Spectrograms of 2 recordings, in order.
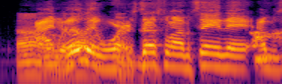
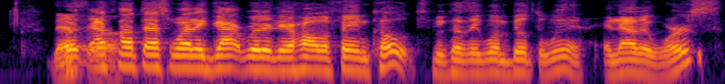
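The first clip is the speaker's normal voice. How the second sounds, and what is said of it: Sarcastic tone. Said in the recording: “I'm saying that really sarcastically.”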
